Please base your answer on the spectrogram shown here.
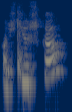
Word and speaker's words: Kosciuszko: that we we're proud of one is Mount Kosciuszko which we always always always correct people on it's pronounced Kosciuszko the other one is says lucky rangers and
